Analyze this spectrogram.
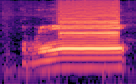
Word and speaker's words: را: لام نون را Raise the back of the tongue. Make it heavy. را Ra.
